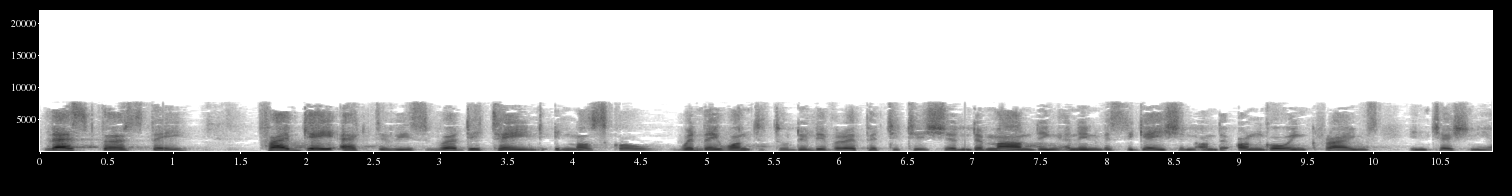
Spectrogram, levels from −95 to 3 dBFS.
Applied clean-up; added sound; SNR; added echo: none; none; none; none.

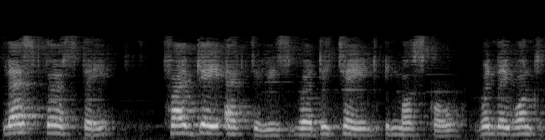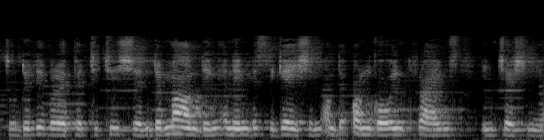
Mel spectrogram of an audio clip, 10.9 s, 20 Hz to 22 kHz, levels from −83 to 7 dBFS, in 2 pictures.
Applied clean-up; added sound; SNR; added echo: neural separator model SepFormer DNS4.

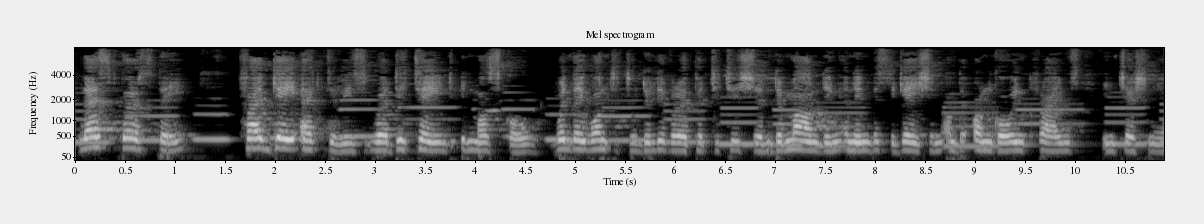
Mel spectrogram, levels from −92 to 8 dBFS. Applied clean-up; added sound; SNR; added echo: classical method WPE with log-MMSE.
